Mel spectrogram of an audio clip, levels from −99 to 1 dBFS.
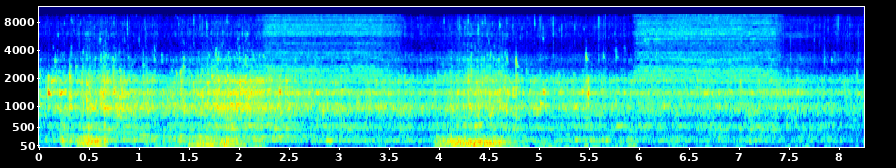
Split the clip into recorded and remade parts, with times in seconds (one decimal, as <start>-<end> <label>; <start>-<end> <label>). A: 0.0-2.2 recorded; 2.2-5.5 remade; 5.5-6.2 recorded; 6.2-7.8 remade; 7.8-8.3 recorded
